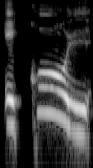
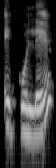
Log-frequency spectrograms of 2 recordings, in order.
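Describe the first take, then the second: First: "école" ending on L, slowly drawn out; French "école" with silent final e; pronunciación correcta. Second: "école" as "e-co-lé", final e sounded; wrong take of "école" with stressed final e; pronunciación errónea. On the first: ("école" alargado, terminado en L) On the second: ("école" con e final fuerte) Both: Shown as a demonstration. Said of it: "no es école".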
